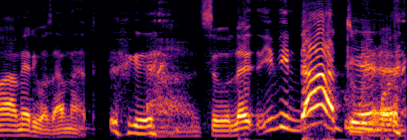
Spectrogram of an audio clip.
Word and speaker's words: Ahmad: The man was not Ahmed. He was Ahmad. That's an interesting one. Government offices are writing their former president's name as Ahmed. He was not Ahmed, he was Ahmad.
